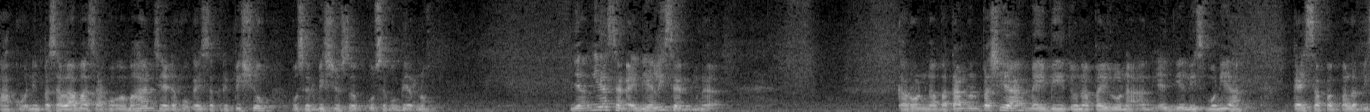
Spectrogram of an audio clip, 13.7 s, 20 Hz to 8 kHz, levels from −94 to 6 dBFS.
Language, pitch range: Filipino, 120-165 Hz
